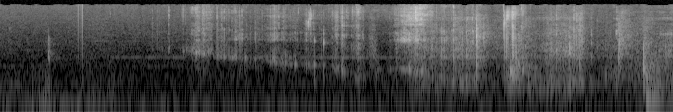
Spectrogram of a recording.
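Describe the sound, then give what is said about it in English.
Crunching bites of a crispy snack dipped in spicy tomato sauce: several sharp, dry crunches at irregular intervals, the loudest in the second half, heard alone. “Just dipping them in absolutely delicious spicy tomato sauce.”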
